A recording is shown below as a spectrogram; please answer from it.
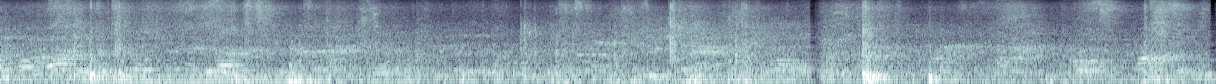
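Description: Jiu-jitsu students grappling on training mats: several dull thuds and shuffles of bodies and bare feet on the mats, the loudest about four seconds in, under laughter and indistinct chatter in the room.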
